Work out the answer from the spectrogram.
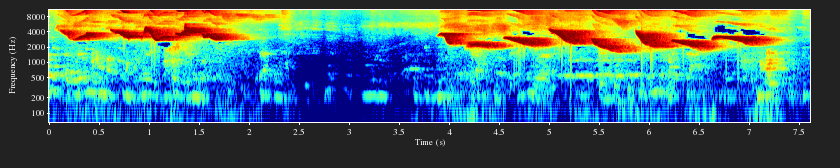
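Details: Ultramarine grosbeak singing, from Paraná: two bright whistled phrases of sliding notes that fall in pitch, each note repeated in quick succession, separated by a silent pause of about one and a half seconds; faint low background hum.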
